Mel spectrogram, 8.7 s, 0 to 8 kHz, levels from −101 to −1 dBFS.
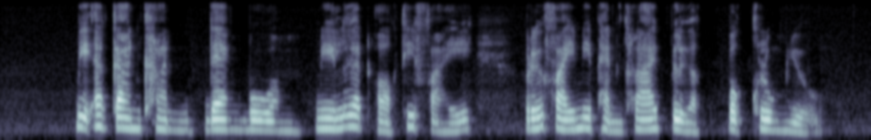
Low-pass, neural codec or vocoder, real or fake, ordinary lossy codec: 7.2 kHz; none; real; none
